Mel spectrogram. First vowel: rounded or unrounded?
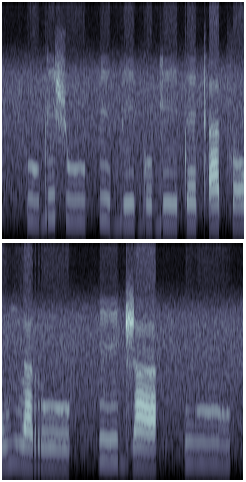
rounded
